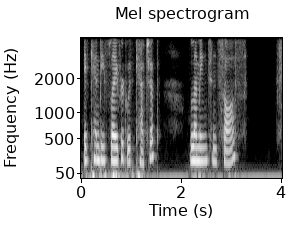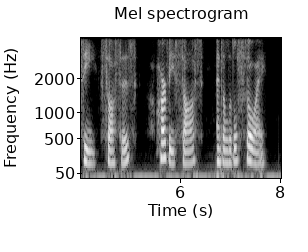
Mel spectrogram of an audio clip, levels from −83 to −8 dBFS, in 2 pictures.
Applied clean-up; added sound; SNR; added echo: none; none; none; none.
